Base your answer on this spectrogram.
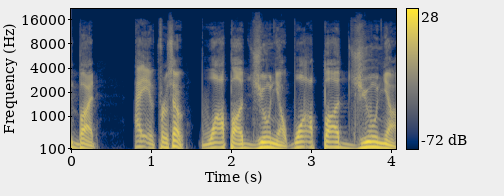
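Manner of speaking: low-pitched, badly faked Scottish accent. Trying the voice again after admitting to being bad at accents, bad Sean Connery impression. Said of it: "I can't do a Sean Connery impersonation".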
